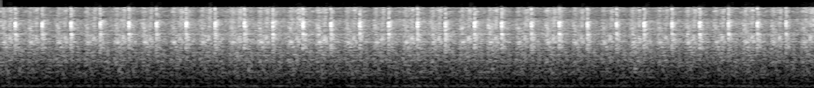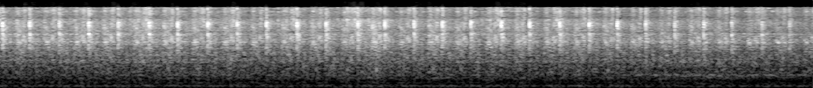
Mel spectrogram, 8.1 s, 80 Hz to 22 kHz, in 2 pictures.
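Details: Opel Kadett B OHV tuned 1.2 S engine with higher compression and modified camshaft, original carburettor refitted in place of the Weber, low idle: sharp light ticking about 3.5 per second, fairly regular; owner fears a bearing, source not pinned down.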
